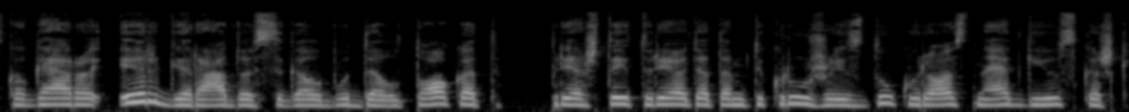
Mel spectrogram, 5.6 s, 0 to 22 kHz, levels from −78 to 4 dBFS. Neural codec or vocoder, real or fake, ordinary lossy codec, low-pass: none; real; MP3, 64 kbps; 14.4 kHz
